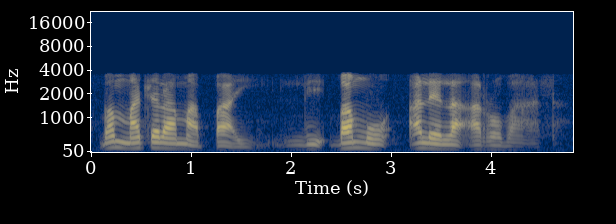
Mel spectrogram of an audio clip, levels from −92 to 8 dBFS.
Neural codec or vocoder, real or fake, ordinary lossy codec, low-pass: none; real; none; 3.6 kHz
